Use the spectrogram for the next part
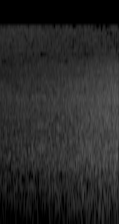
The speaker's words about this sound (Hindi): और लास्ट में जब मैदान में आती है तो सागर से टकराती है। ऊंची ऊंची लहरों का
